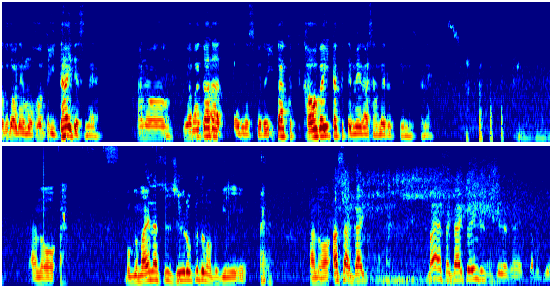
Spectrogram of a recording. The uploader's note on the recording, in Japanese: 歩きながら1時間、対談する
